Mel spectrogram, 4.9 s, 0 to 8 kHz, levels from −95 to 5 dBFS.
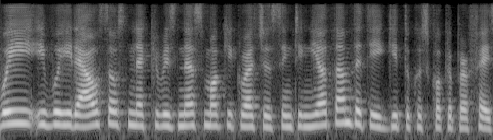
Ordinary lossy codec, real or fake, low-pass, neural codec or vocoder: AAC, 48 kbps; fake; 7.2 kHz; codec, 16 kHz, 0.2 kbps, FocalCodec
